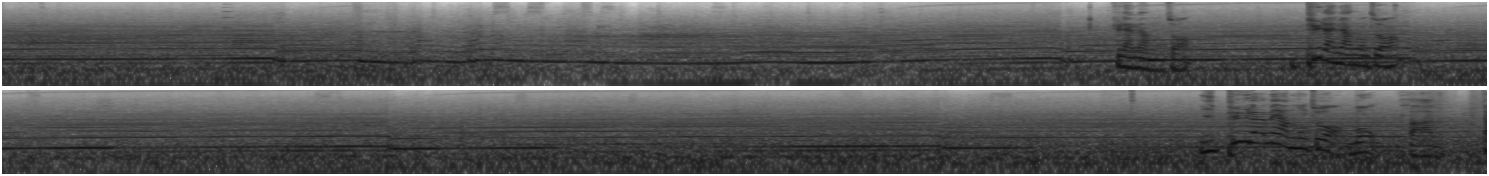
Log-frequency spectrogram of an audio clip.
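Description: A car engine roars steadily, climbing in pitch and dropping with each gear change.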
